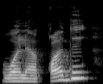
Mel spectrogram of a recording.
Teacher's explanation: دال پہ قلقلہ یعنی ہلائیں گے اس حرف کو، دال کو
